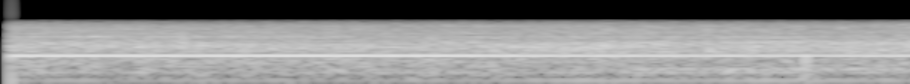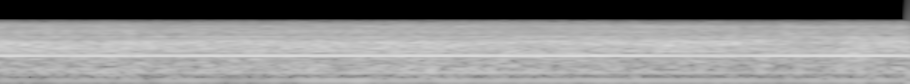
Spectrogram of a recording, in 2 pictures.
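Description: Upright vacuum cleaner running steadily: a constant rushing noise with a steady motor whine.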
